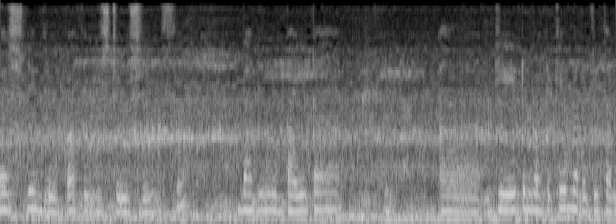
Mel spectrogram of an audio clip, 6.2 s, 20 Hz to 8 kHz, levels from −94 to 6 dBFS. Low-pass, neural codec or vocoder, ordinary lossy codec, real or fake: 7.2 kHz; codec, 16 kHz, 16 kbps, FunCodec, trained on LibriTTS, 50 frames a second; none; fake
